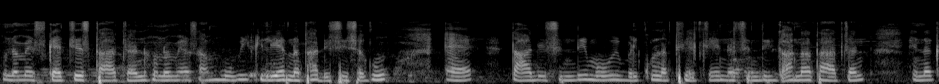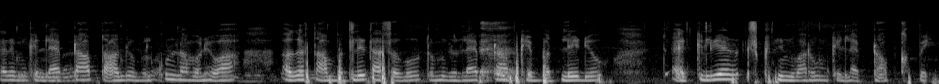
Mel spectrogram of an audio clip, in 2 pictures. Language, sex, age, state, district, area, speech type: Sindhi, female, 60+, Delhi, South Delhi, rural, spontaneous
